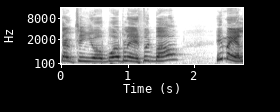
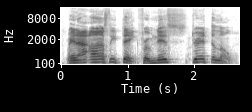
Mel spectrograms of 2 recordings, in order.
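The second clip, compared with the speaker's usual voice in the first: normal talking voice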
